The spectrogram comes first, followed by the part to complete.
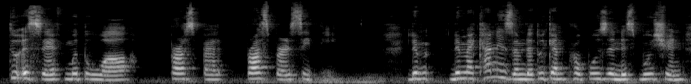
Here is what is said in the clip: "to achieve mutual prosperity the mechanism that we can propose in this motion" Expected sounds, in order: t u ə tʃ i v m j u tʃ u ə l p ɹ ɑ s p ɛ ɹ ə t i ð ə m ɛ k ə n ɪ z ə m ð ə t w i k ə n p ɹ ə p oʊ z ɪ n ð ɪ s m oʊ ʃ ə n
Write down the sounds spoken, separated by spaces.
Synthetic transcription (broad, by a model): t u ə s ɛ f m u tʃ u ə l p ɹ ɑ s p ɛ ɹ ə t i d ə m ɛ k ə n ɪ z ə m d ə t w i k ə n p ɹ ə p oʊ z ɪ n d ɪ s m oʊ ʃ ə n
